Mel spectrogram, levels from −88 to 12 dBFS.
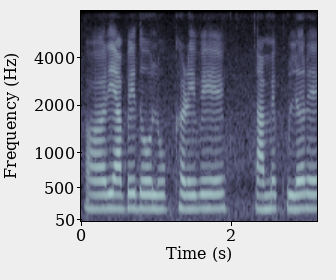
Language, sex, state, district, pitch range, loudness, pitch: Hindi, female, Bihar, Katihar, 200-205 Hz, -19 LUFS, 200 Hz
